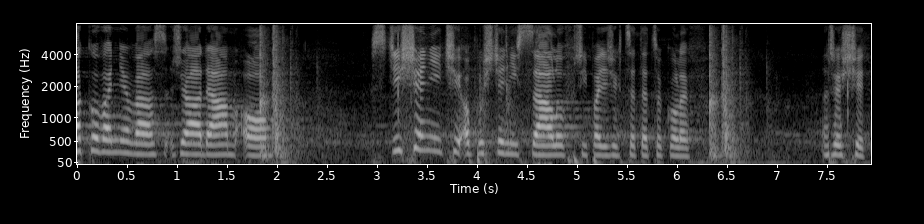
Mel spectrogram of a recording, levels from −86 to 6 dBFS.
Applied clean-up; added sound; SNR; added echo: none; Slam; 14 dB; none.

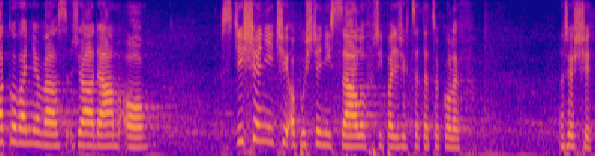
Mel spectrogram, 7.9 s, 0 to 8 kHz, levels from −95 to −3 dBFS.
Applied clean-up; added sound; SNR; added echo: none; none; none; none.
